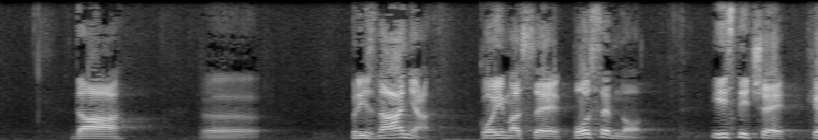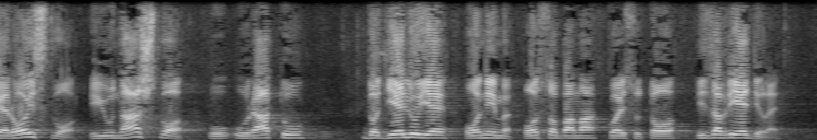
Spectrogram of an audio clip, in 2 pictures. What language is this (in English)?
Croatian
